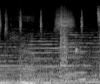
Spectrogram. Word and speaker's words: Thames: It looks like Thames, but it's Thames. Thames, not Thames.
